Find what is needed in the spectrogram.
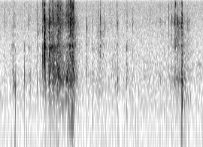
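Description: Football sticker packet's wrapper crinkling as it is opened and the stickers are pulled out: a loud burst of crackling about a second in and a shorter one near the end.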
